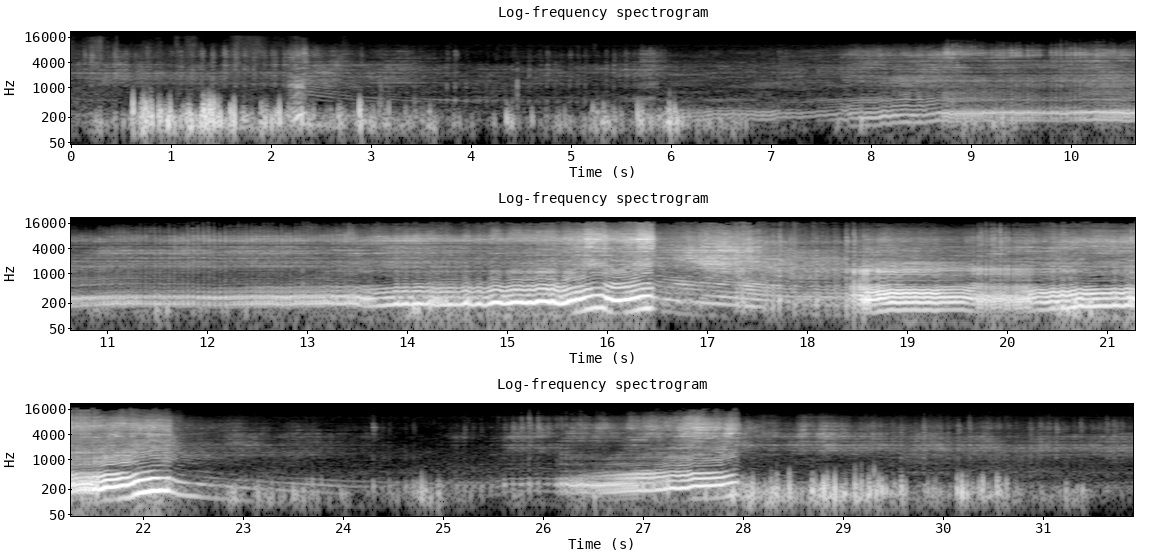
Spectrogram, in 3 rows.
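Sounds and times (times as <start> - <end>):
dirt bike engine revving: 0.0 - 24.3, 25.1 - 31.9.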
